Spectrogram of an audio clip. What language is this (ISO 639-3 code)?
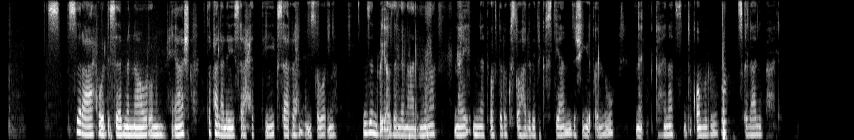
tir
